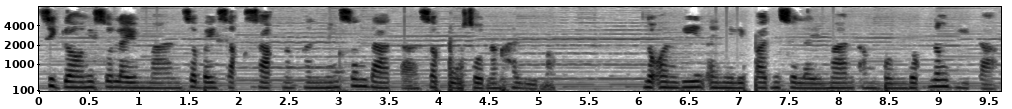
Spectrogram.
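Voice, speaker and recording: A woman's voice: fairly low pitch, steady tone, unhurried, darkish tone. A woman narrating an epic poem in scripted, dramatic radio style on a lo-fi recording. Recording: dull lo-fi recording. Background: faint music.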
